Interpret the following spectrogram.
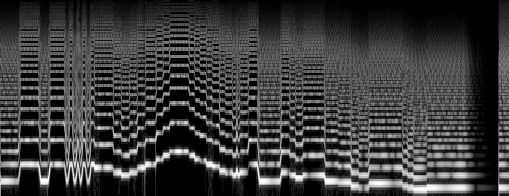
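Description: MRB Tiny Voice synth playing a single-note sawtooth lead melody, the notes sliding into one another with glide. The pitch wavers in quick vibrato about a second in, makes a long slide up and back down in the middle, and the last low note fades out just before the end.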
